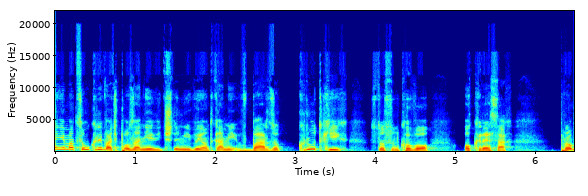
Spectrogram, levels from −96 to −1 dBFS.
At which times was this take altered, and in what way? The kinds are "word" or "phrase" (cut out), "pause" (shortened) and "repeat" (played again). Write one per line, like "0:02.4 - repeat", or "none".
none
